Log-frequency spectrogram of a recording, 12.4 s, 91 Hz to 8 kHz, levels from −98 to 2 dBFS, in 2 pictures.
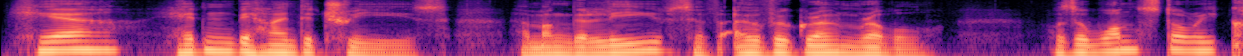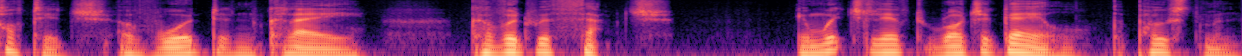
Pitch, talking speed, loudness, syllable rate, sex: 105 Hz, 145 wpm, -22 LUFS, 4.7 syllables/s, male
